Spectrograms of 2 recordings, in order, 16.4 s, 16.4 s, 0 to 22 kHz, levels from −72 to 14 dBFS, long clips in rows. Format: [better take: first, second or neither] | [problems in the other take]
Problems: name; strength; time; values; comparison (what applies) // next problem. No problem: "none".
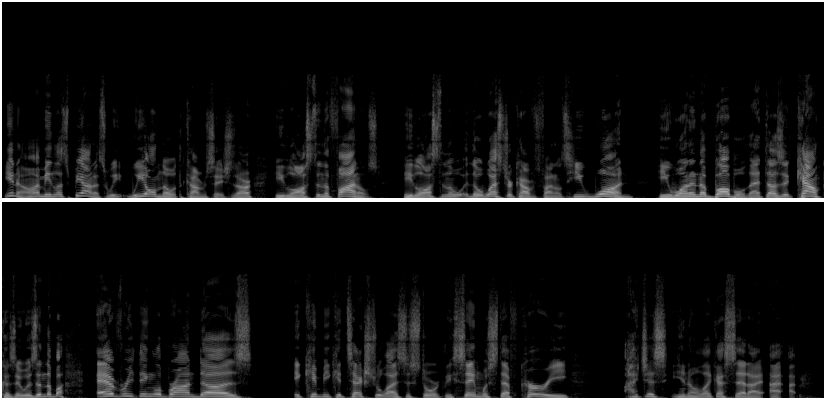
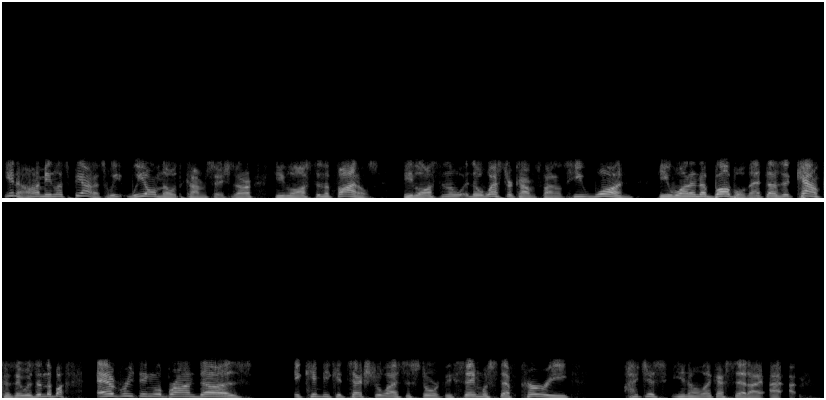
first | garbled, watery; badly; nothing above 4 kHz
